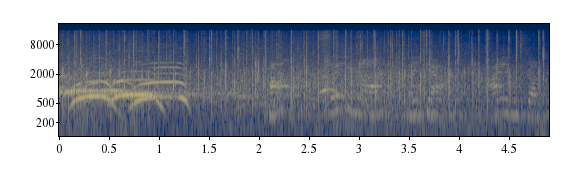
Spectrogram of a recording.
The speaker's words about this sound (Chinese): 各位有真的帮自己晋级，我们听听掌声，来看看我们进到多少层次。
